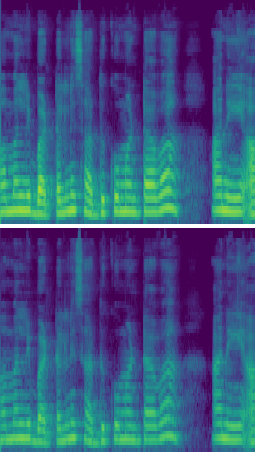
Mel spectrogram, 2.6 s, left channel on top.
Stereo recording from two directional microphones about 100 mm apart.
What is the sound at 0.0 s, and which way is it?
A woman's voice, 50° left (ahead or behind).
